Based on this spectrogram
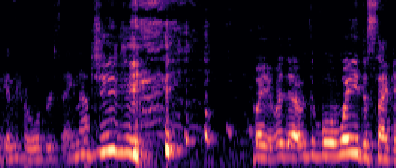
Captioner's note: laughs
